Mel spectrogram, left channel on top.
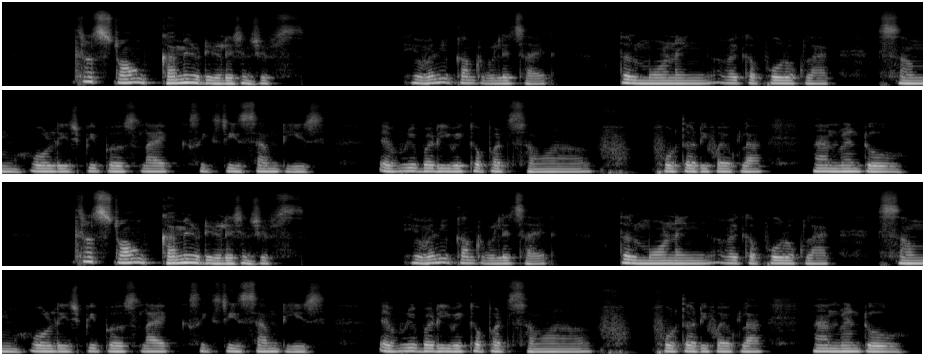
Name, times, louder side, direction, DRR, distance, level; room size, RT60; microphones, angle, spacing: voice 1, 0.7-3.0 4.0-5.4 6.2-8.3 8.8-12.4 13.0-15.5 15.7-18.2, equal, 5° right, 0.3 m, -26 dB
3.0 x 2.5 x 3.0 m
head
